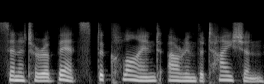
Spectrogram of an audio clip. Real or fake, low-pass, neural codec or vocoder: fake; 7.2 kHz; codec, 16 kHz, 0.3 kbps, FocalCodec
